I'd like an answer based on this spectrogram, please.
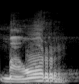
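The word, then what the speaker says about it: מאור: Y la palabra que utilizan los hebreos es Maor, así se pronuncia.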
